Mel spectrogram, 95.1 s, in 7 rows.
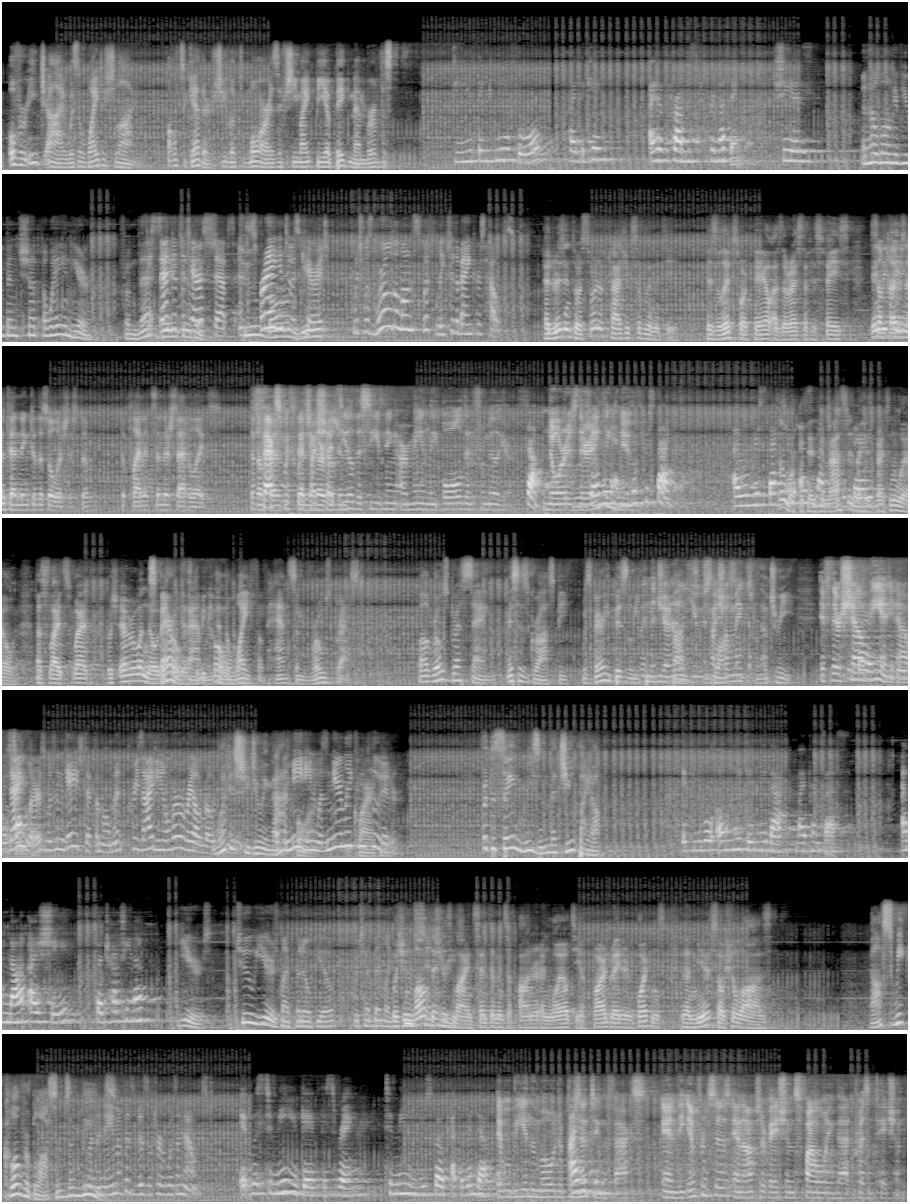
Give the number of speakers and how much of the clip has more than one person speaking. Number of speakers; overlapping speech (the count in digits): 7, about 21%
